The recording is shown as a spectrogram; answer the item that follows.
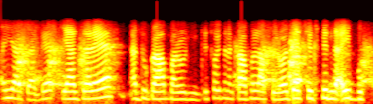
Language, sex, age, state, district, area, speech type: Manipuri, female, 30-45, Manipur, Imphal East, rural, conversation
